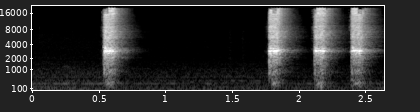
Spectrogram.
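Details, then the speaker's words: Silverback MDR-X gearbox, 18:1 ratio, firing: four harsh rasping bursts with scratchy high edge; bevel gear sits too low, only catching pinion tooth tips, can't be shimmed higher; smoother when motor pressed up. "sounds horrific if I apply pressure to the motor like that hard to do one hand but uh I apply a little bit of pressure how much smoother does that sound so what's happening is is the bevel gear is sat too low"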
